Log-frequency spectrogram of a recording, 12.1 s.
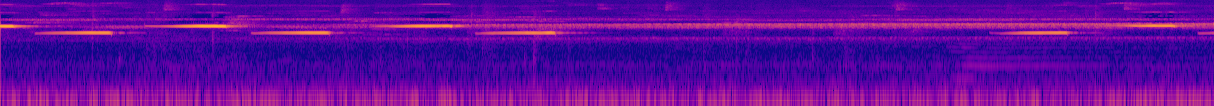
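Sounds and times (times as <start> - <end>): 
chestnut-breasted wren Cyphorhinus thoracicus whistled song: 0.0 - 6.0, 9.0 - 12.1.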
